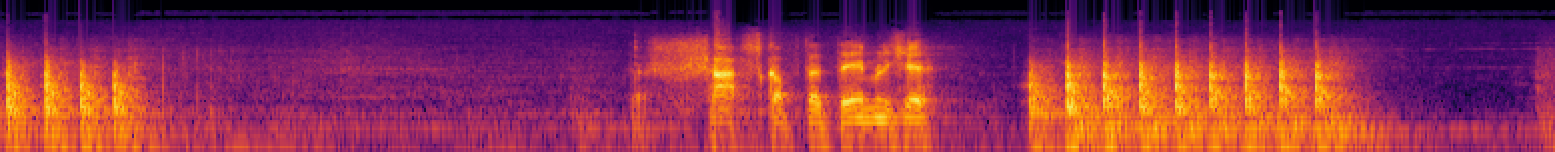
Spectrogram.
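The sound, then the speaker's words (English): Sharp, quick knocking on the wooden door of a barber shop around midnight: a brief burst of raps, a moment of someone speaking, then a longer, steady run of loud knocks. “He got out of his car and, after looking around very carefully, knocked at the barber's door.”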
